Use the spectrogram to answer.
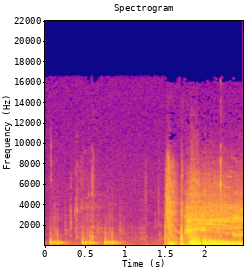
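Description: Gunfire in a horror survival video game as hunters are shot: a few muffled thumps, then a sudden loud, sharp blast that gives way to a dense, sustained roar of noise.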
